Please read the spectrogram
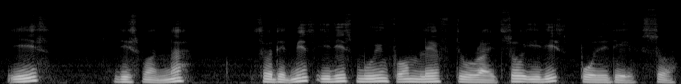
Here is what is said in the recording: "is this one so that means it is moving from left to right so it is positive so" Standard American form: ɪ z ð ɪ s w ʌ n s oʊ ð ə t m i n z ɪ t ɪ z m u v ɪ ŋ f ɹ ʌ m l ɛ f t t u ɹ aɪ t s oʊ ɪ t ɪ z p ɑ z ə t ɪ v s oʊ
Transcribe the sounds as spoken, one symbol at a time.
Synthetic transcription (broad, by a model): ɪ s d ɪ s w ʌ n s oʊ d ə t m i n s ɪ t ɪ s m u v ɪ ŋ f ɹ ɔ m l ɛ f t t u ɹ aɪ t s oʊ ɪ t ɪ s p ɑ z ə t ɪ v s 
